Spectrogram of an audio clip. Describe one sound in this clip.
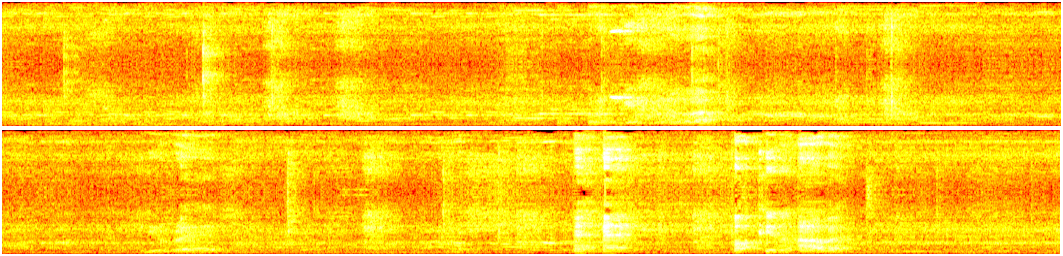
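Motorbike engines whine through a television speaker.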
